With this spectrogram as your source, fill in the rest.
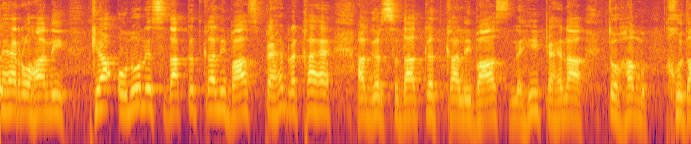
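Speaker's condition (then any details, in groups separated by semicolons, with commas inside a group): No condition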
